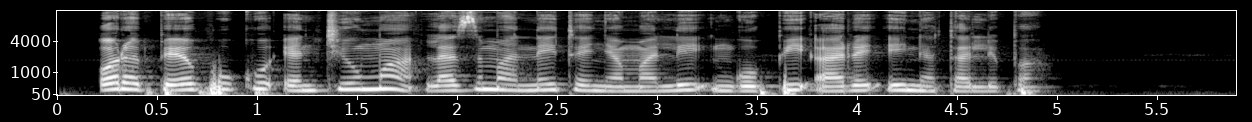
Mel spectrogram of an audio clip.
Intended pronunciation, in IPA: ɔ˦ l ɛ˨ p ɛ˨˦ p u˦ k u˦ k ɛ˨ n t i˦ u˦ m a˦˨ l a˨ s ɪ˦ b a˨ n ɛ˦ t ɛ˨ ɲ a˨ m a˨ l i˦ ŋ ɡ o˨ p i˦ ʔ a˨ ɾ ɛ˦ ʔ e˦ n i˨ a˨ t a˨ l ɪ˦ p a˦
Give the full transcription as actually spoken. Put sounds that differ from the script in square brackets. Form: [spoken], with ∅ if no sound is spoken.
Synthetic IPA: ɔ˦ [ɾ] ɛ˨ p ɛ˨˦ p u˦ k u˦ [ʔ] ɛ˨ n t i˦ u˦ m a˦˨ l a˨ [z] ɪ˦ [m] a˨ n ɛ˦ t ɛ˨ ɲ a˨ m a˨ l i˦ ŋ ɡ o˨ p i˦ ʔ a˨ ɾ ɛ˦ ʔ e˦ n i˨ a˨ t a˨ l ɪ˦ p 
